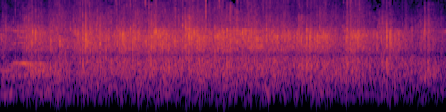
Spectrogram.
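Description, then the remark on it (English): Steady applause from an audience giving God a hand clap of praise in the morning, many hands clapping in a dense, continuous wash for several seconds with no voices rising above it. “Come on, if you believe that, can y'all just give God a hand clap of praise this morning?”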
